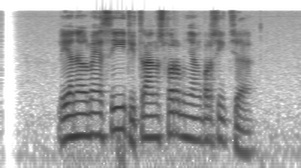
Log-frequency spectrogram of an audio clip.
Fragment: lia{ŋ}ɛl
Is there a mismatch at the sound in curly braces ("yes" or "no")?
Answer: yes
